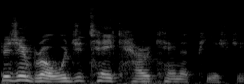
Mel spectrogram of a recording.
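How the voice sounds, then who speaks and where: Speaking with a non-native accent, a man shows ordinary pitch variation. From Sweden. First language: not English. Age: 20s. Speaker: football streamer. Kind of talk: live watch-along commentary and chat. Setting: live stream. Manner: casual, hesitant with repetitions.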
